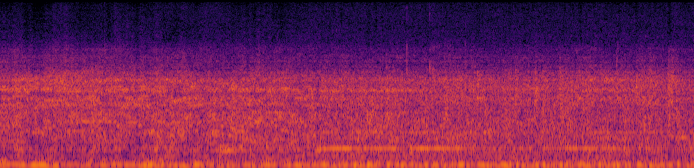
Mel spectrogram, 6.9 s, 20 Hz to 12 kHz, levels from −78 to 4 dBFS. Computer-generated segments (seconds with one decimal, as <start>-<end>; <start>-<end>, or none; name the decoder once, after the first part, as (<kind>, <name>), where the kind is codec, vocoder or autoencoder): 0.0-3.2 (codec, SNAC)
